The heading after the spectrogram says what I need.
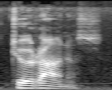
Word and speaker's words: Tyrannus: Finally, the Y sounds like the vowel in the French word tu or in the German über.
